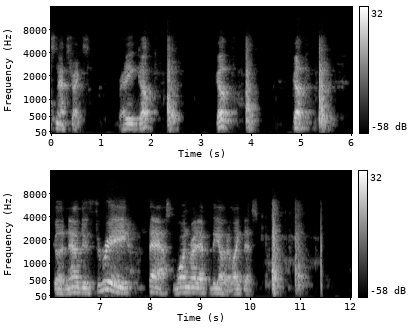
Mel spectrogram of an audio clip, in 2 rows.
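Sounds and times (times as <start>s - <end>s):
nunchucks knocking: 2.3s - 2.7s, 5.4s - 5.7s, 10.4s - 11.5s.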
